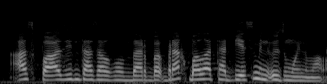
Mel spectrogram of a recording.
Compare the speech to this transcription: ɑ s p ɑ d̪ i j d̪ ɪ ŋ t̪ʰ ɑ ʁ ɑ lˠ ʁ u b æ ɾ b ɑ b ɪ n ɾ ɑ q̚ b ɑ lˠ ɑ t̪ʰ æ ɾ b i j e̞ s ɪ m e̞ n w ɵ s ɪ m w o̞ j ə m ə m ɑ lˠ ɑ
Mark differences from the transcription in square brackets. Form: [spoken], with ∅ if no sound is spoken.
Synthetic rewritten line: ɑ s p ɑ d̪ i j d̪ ɪ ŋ t̪ʰ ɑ [z] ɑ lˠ ʁ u b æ ɾ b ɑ b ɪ [∅] ɾ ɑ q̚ b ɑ lˠ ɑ t̪ʰ æ ɾ b i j e̞ s ɪ m e̞ n w ɵ [z] ɪ m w o̞ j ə [n] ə m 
